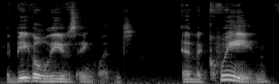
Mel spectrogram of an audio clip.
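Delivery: ordinary talk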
